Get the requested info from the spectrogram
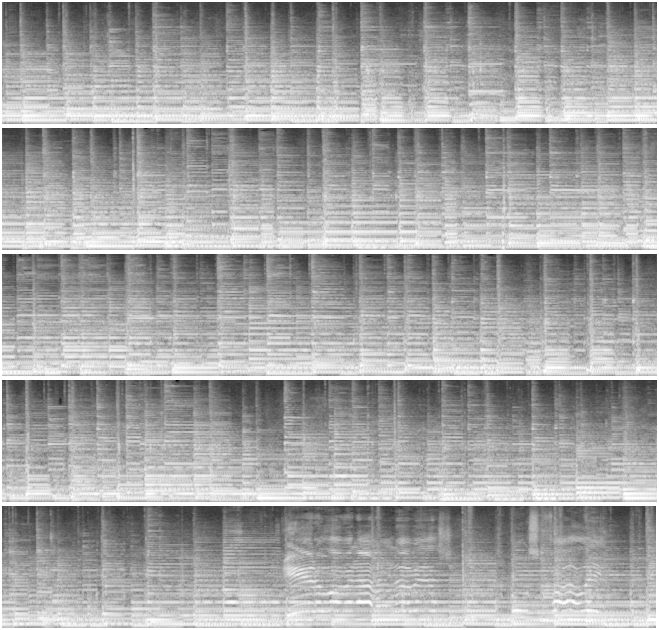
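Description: Three acoustic guitars playing an instrumental break together, strummed and picked at a steady level.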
